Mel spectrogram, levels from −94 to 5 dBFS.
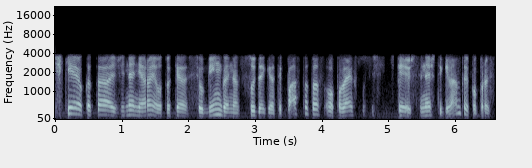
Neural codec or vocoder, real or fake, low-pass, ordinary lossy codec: none; real; 3.6 kHz; Opus, 16 kbps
